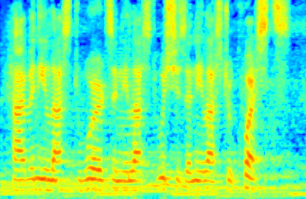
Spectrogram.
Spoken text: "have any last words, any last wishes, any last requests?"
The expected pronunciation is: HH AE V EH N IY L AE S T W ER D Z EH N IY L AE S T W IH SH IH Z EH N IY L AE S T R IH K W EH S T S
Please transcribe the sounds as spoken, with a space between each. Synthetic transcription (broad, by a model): HH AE V EH N IY L AE S T W ER D Z EH N IY L AE S T W IH SH IH Z EH N IY L AE S T R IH K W EH S T S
